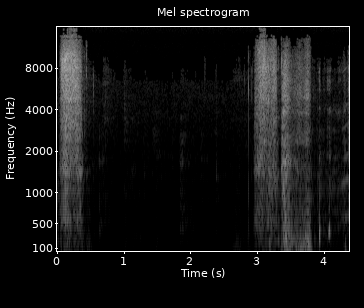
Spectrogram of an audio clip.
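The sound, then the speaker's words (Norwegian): A voice imitates the breathing technique of a skilled swimmer: a short, forceful breathy burst, a quiet pause, then a longer, louder huffing breath sequence, with no other sounds. “De har en helt spesiell måte liksom, de puster på.”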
